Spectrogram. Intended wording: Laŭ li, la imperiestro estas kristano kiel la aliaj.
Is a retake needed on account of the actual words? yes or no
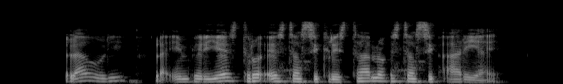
yes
